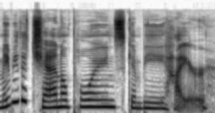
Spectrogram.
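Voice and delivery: ordinary delivery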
